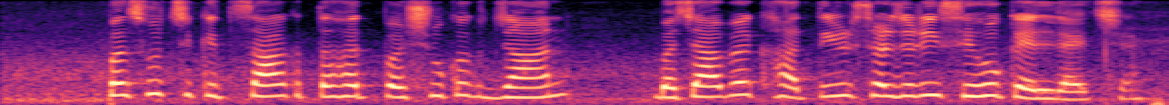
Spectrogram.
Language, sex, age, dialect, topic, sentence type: Maithili, female, 18-24, Eastern / Thethi, agriculture, statement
